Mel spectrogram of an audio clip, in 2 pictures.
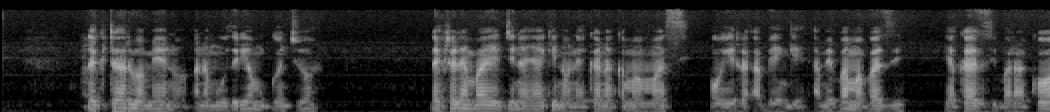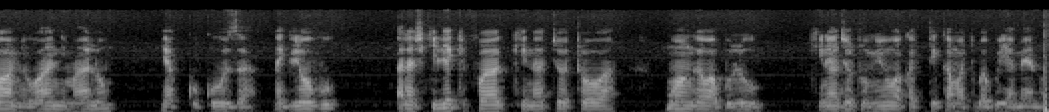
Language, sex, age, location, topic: Swahili, male, 18-24, Kisumu, health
